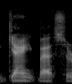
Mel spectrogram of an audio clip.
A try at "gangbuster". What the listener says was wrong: It sounded like you said gangbaster.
